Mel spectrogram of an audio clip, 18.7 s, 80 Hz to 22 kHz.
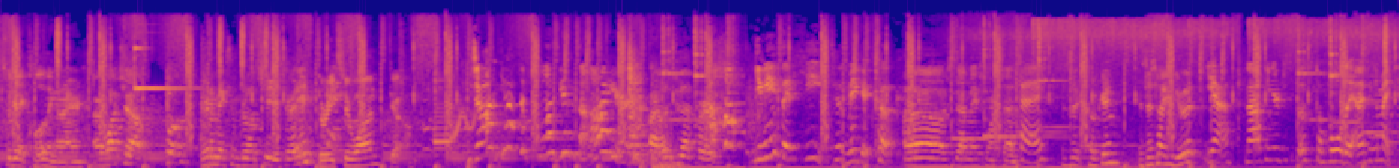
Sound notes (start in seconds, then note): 5.8 boing; 9.4 laughs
